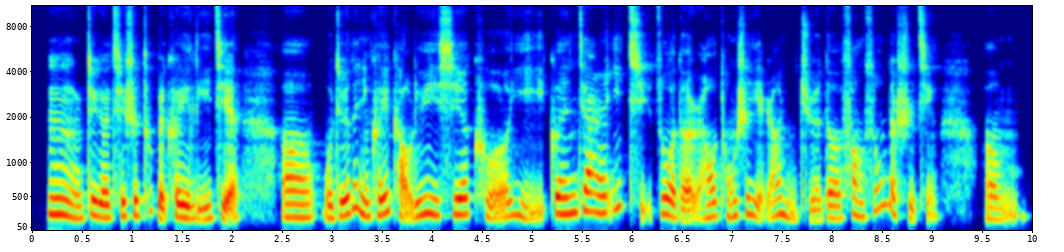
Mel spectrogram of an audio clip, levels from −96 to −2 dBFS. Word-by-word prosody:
嗯， 230 -7 +2
这 225 - +3
个 195 -2 +4
其 210 +2 0
实 225 +1 +2
特 250 +6 -9
别 - - +5
可 195 - +2
以 185 - +6
理 170 0 -3
解。 425 - +2 0.4
呃， 195 0 +1
我 180 - -1
觉 215 +5 +4
得 335 - -1
你 235 -7 +2
可 225 +2 +1
以 255 - +3
考 - - -1
虑 210 +4 0
一 245 -2 +2
些 235 +1 +3
可 210 - -2
以 215 -5 -5
跟 250 0 +4
家 285 +1 +3
人 255 +3 0
一 340 - -2
起 330 -4 -8
做 240 -5 +2
的， 150 -4 0
然 185 - -6
后 200 +2 0
同 215 -1 -4
时 235 +1 -2
也 - - -1
让 230 +3 -3
你 - - -10
觉 150 +1 -7
得 180 +2 0
放 205 +4 -4
松 310 - -6
的 - - +1
事 - - -6
情。 - - -11 0.4
嗯， 170 +8 -5
225 Hz, 275 characters per minute, -20 LUFS, 190-245 Hz, 0.4 s, 以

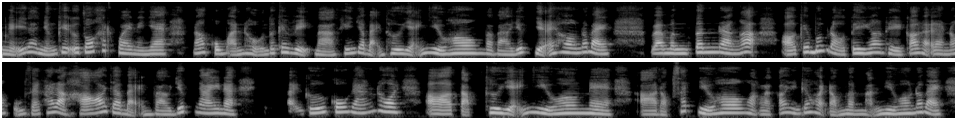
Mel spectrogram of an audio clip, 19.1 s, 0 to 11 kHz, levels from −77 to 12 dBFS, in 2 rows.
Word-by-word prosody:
nghĩ 180 +4 -1
là 260 - -1
những 170 -6 -2
cái 240 +5 -1
yếu - - +2
tố 260 +2 +2
khách 330 +2 -7
quan 205 -4 0
này 165 -2 -3
nha, 180 +2 0 0.3
nó 220 +3 0
cũng 185 -1 0
ảnh 170 +5 -1
hưởng 155 -5 -2
tới 205 - -3
cái 250 -1 +1
việc 205 -4 +1
mà 140 -2 -2
khiến 200 +4 -2
cho 220 - +2
bạn 145 - -3
thư 190 +3 +1
giãn 190 +6 -2
nhiều 205 -7 +2
hơn 205 +2 +3
và 185 - -2
vào 165 -2 -3
giấc 220 +9 0
dễ 195 0 +2
hơn 235 0 0
đó 260 - 0
bạn. 185 -6 +4 0.4
Và 205 0 +4
mình 200 -1 +2
tin 250 +4 +2
rằng 210 -6 +3
á, 265 +1 +4 0.2
ở 165 - +2
cái 260 +6 0
bước 305 +6 +2
đầu 170 -5 -1
tiên 210 +5 +2
á 240 0 +1
thì 170 -6 -1
có 205 +6 +2
thể 220 - -1
là 180 - -1
nó 190 +5 -4
cũng 170 - -6
sẽ 175 -2 -5
khá 235 +7 -4
là 245 - +5
khó 200 +8 +2
cho 225 - +2
bạn 155 -5 -4
vào 160 -1 -3
giấc 255 - -2
ngay 215 -3 +1
nè, 185 -5 +1 0.5
bạn - - -4
cứ 225 +3 +2
cố 260 -1 +3
gắng 240 0 -2
thôi. 270 -4 +5 0.2
Ờ, 175 -1 +4
tập - - +1
thư 225 -2 +4
giãn 200 +4 0
nhiều 205 -8 +1
hơn 210 +2 +2
nè, 185 -5 +1 0.3
ờ, 165 0 0
đọc 155 - -5
sách 305 -2 -7
nhiều 185 -5 +2
hơn 225 +2 +2
hoặc 195 -6 -4
là 160 - -4
có 200 +9 -4
những 225 -5 -3
cái 245 +5 -2
hoạt 240 - -2
động 155 +6 -3
lành 175 -2 -3
mạnh 165 0 -5
nhiều 185 -1 +1
hơn 200 +1 +1
đó 255 - +1
bạn. 225 -9 +2
205 Hz, 280 wpm, -22 LUFS, 180-235 Hz, 0.5 s, là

